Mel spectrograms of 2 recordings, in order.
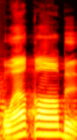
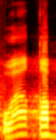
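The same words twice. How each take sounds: First: The final b is released with a quick bounce. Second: The final b stops without any bounce. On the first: "setelah sampai tempat keluarnya, panjenengan cepat tarik" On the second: "Ini tanpa qalqalah"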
